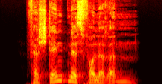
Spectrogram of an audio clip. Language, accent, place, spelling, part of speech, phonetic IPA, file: German, Germany, Berlin, verständnisvollerem, adjective, [fɛɐ̯ˈʃtɛntnɪsˌfɔləʁəm], De-verständnisvollerem.ogg
- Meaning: strong dative masculine/neuter singular comparative degree of verständnisvoll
